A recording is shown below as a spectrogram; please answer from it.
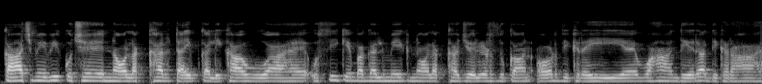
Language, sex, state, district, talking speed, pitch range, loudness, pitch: Hindi, male, Chhattisgarh, Raipur, 210 wpm, 150-165 Hz, -19 LUFS, 155 Hz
